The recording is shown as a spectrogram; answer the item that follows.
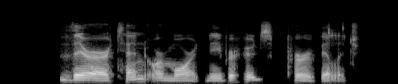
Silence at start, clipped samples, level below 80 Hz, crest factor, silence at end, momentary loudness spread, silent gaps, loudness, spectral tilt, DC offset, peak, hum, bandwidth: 0.6 s; under 0.1%; -62 dBFS; 18 dB; 0.4 s; 15 LU; 2.76-2.86 s; -19 LUFS; -5.5 dB/octave; under 0.1%; -2 dBFS; none; 7.6 kHz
